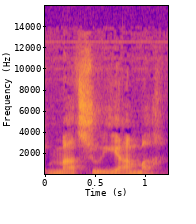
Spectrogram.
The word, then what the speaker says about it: Matsuyama: Matsuyama, how are you pronouncing that? – Hideki Matsuyama. – Yeah, ma. I don't do the ma very well.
